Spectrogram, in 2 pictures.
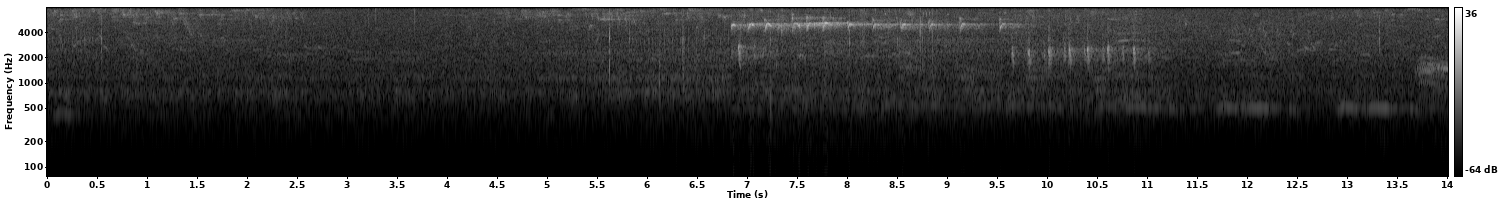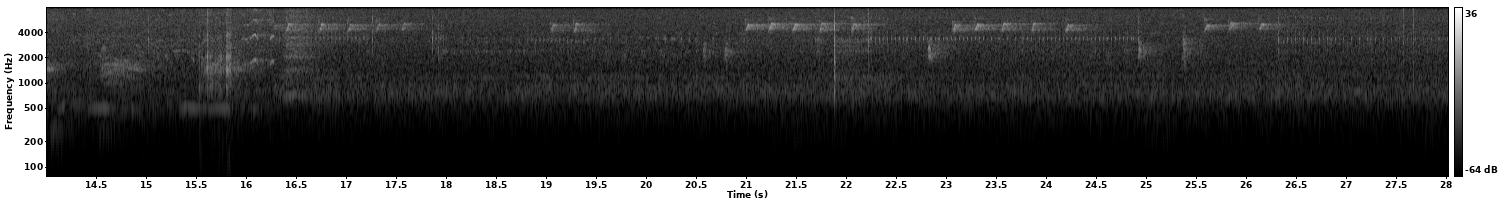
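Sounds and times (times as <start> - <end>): faint steady hum: 0.0 - 28.0
faint bird calls: 5.5 - 17.3.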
